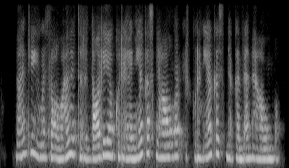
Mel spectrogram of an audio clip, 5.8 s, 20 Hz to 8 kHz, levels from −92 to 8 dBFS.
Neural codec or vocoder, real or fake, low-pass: codec, 16 kHz, 1 kbps, FreqCodec, smaller model; fake; 7.2 kHz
